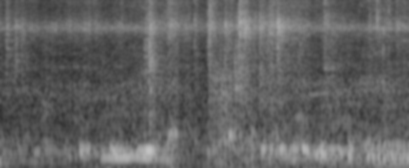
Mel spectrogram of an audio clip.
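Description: A pair of khaki pigeons coo softly nearby, low throaty calls repeating in gentle rolling phrases against a quiet background.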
